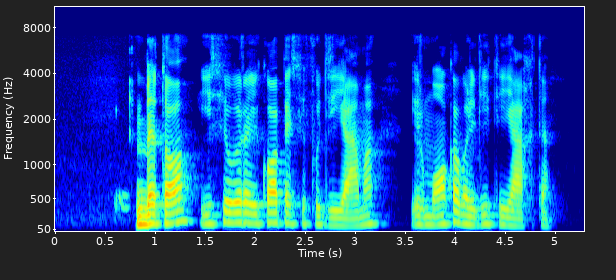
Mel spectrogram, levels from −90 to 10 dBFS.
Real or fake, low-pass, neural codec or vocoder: real; 7.2 kHz; none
